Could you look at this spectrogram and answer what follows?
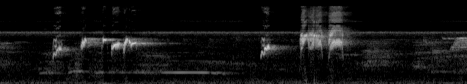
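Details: Late-season white-cheeked red-whiskered bulbul giving 'ché' song: a warbled whistled phrase, a single rising note, then a harsher burst of notes, against a steady high-pitched background tone.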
